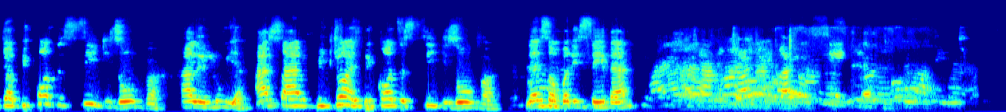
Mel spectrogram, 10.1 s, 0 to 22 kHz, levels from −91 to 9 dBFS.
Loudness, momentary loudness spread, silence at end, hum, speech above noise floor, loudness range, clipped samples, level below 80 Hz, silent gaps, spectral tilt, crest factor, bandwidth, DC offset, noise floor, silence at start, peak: -23 LUFS; 17 LU; 0.45 s; none; 27 dB; 8 LU; under 0.1%; -76 dBFS; none; -5 dB/octave; 18 dB; 11 kHz; under 0.1%; -50 dBFS; 0.05 s; -6 dBFS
